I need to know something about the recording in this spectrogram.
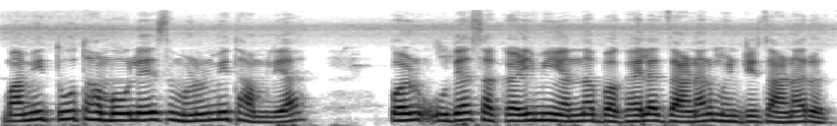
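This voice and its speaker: A woman's voice: medium pitch, normal speed, mellow, lightly acted. A woman voicing a worried but determined young wife in a retold TV drama. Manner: earnest, firm.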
